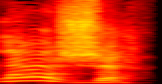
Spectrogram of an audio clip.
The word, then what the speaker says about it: plage: Например, sur la plage, когда будете произносить, обратите внимание на то, что у вас округлены губы, и вы четко произносите ж, а не ш.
